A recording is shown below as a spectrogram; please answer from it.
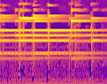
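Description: Wind-chime sound effect: a run of light strikes over several high ringing tones, dying away near the end.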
